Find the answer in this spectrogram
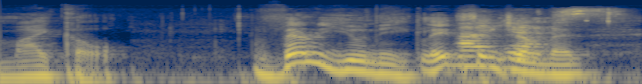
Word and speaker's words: Miqueal: And speaking of your name, Michael, very unique. Ladies and gentlemen, it is spelled Miqueal, but it's pronounced Michael.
